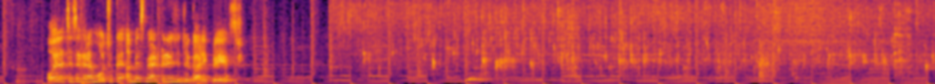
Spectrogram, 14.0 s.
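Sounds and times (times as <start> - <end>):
music with steady drum beat: 0.0 - 14.0
paste sizzling in hot oil: 4.9 - 14.0.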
